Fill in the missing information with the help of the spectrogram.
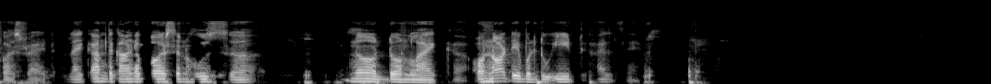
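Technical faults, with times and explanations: Throughout, gain pumping: the gain ducks by about 10 dB under every loud syllable, squashing loud and soft together, likely from input gain set far too high against a fast limiter.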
